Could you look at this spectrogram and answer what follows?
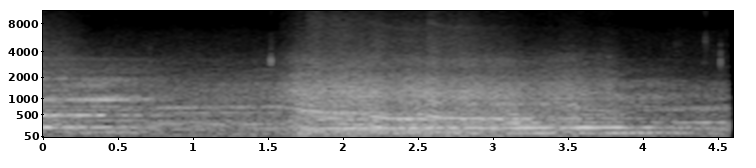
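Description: Race cars launching from the green-light start at Fuji in a Super GT racing video game, a loud steady engine drone that surges and climbs in pitch as the pack accelerates, layered over a constant crowd-like roar.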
